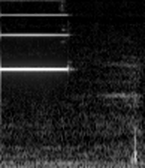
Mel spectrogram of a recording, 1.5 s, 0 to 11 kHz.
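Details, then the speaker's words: 1976 BMW 2002 restoration (automatic transmission): bridging the two neutral safety switch wires gives one sharp high-pitched beep under a second, then quiet; the switch works only sporadically and should beep in park/neutral. "and it's got the safety switch for the neutral, and that works sporadically. So these two wires here, if they join together, you hear the beep."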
